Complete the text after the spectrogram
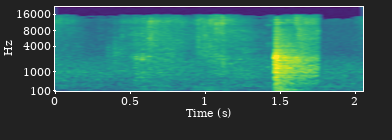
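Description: A paint roller rolls wetly in a metal tray.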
